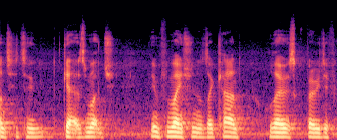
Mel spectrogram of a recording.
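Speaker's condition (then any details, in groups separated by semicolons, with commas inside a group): Motor neurone disease (ALS); progressing quickly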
